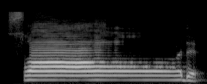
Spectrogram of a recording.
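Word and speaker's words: ص: এই অক্ষরটা উচ্চারণ করব এ অক্ষরটা জিহ্বার আঘাত সামনের নিচে দুই দাঁতের পেট ও আগার সঙ্গে লাগাবেন লাগিয়ে উচ্চারণ করবেন মোটা আওয়াজে সবাই একসাথে জোরে বলেন মাশাল্লাহ সুন্দর হয়েছে অনেকে ছাদ বলেন ছাদ বলা যাবে না সদ এভাবে উচ্চারণ হবে এরপরে এই অক্ষরটা উচ্চারণ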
